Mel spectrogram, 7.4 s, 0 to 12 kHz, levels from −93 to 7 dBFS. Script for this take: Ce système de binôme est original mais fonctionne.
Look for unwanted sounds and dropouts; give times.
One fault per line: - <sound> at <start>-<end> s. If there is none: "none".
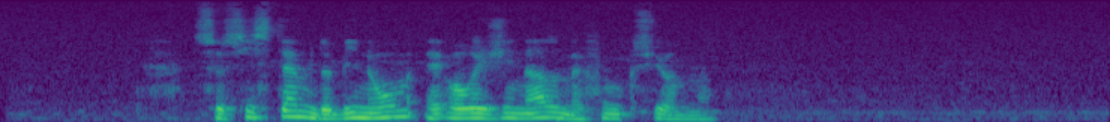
none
